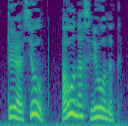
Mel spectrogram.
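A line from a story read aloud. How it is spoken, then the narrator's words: Booming wild bass. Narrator (Russian): диким басом загудел на весь цирк Андрюша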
